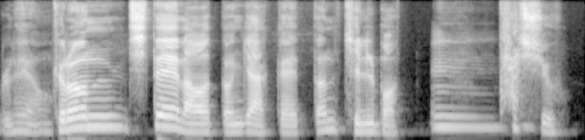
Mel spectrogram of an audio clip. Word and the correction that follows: 드슈: 아, 타슈가 아니죠. 드슈. – 드슈. – 이런 술들이에요. – 그렇게 발음 안 될 것 같아요.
